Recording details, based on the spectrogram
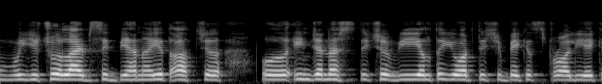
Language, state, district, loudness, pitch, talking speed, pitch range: Kashmiri, Punjab, Kapurthala, -17 LUFS, 225 Hz, 140 wpm, 215-230 Hz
